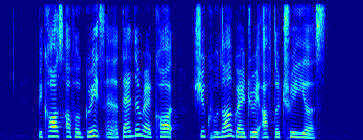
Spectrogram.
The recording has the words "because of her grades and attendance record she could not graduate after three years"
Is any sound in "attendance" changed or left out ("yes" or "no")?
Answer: yes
